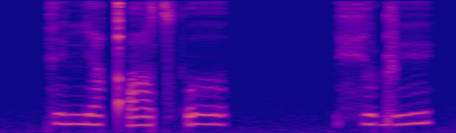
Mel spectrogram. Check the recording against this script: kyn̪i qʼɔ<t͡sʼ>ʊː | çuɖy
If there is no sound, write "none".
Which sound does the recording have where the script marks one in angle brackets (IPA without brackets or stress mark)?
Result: t͡sʼ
